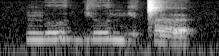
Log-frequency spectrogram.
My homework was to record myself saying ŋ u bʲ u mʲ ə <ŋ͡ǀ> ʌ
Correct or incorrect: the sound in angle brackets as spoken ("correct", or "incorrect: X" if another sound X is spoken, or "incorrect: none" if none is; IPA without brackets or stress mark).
incorrect: ǀ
